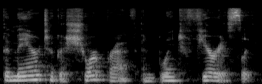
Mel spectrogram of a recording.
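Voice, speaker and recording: A woman reading a story aloud as a school librarian, in an expressive narrating style. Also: lowish voice, moderate pace, vocal fry.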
